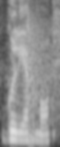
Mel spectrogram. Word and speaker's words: Guglielmo: But you are, being that you are Italian, yeah, the second G is silent, which is Guglielmo, and it really means Williams.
